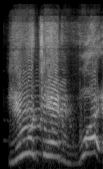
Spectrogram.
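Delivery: high, slow, disbelieving cry; shocked outburst. Retold or imitated. To the promoter who gave the money away, shocked. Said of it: "And I start, like, freaking out".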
